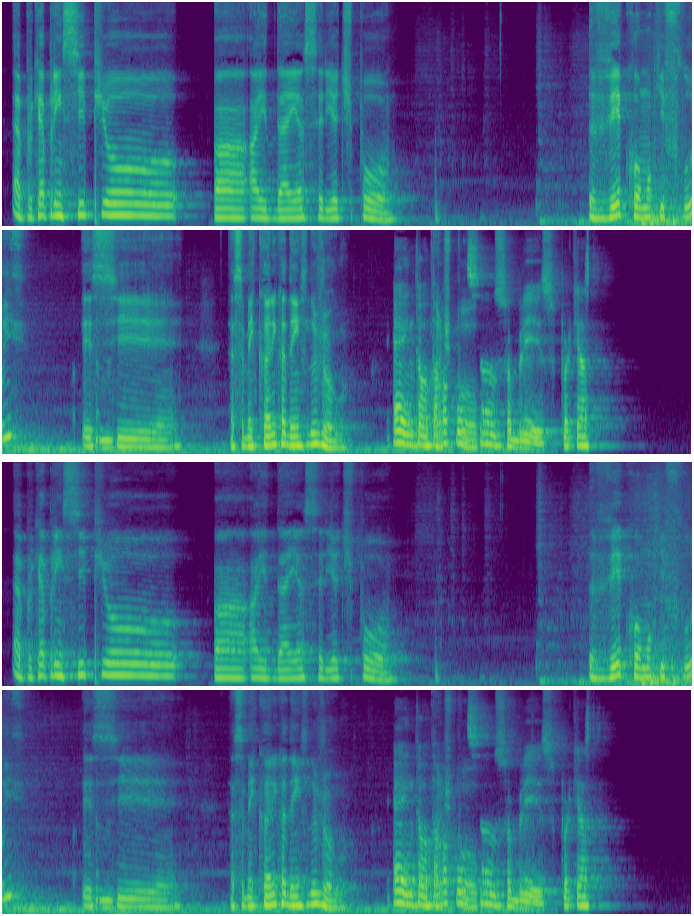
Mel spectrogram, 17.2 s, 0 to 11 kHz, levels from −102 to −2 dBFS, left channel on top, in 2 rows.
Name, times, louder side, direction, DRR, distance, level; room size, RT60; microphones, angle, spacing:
voice 1, 0.1-2.2 2.7-4.9 7.3-8.9 9.6-10.9 11.5-13.0 14.0-14.6, left 2 dB, 55° left, 1.0 m, -24 dB
sound 1, 4.1-4.8 5.2-6.4 6.7-15.4, equal, 5° right, 4.1 m, -37 dB
voice 2, 13.5-16.0, left 2 dB, 30° left, 0.8 m, -22 dB
26.0 x 20.5 x 7.1 m
head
